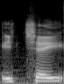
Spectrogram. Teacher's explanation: இச்சை என்கின்ற போது அங்கு இரட்டித்து ஒலிப்பதை நாங்கள் பார்க்கக் கூடியதாக இருக்கின்றது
